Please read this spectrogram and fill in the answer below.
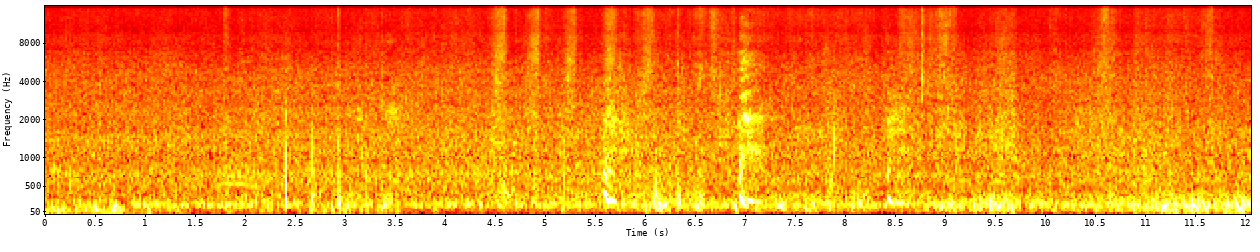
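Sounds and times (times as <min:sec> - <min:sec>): footsteps in deep snow: 0:04.2 - 0:12.0.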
